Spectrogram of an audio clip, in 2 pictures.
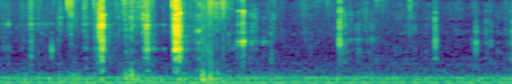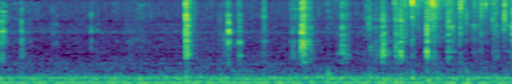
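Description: A utility knife blade shaves flaky curls from the edge of a solid pale yellow soap bar held in the hand. Quiet, irregular crisp scrapes and bright ticking clicks come over a steady low hum, with a few sharper cuts standing out near the start.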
